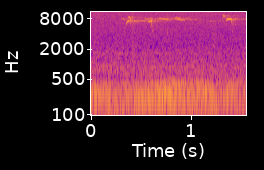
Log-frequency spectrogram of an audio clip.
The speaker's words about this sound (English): I'm hearing a very distant flyby of probably pigeons. Or ducks, or something with whistly wings.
